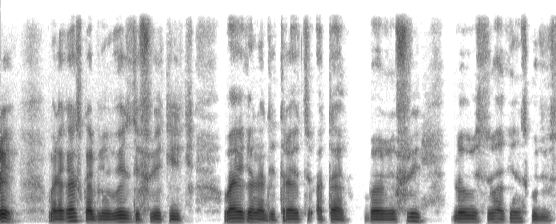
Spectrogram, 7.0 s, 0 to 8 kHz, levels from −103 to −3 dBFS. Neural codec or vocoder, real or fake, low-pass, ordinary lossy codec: none; real; 7.2 kHz; none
